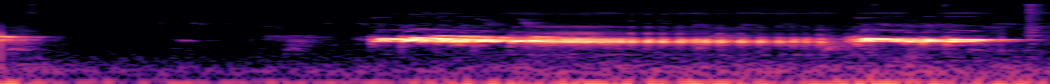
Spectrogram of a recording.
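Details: Tejoanom-style perkutut, a zebra dove whose song is likened to the sirtu-sirpo bird and judged on its monotone phrasing: after a quiet start, one long, pulsing, rolling coo ends in a clearer closing note.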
